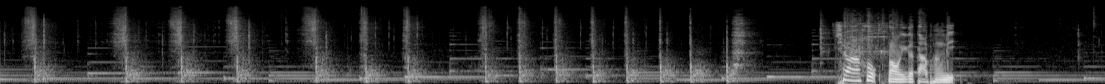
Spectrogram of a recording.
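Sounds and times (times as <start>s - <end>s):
background music: 0.0s - 11.0s
cleaver chopping on wooden board: 0.2s - 7.5s.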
